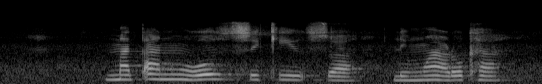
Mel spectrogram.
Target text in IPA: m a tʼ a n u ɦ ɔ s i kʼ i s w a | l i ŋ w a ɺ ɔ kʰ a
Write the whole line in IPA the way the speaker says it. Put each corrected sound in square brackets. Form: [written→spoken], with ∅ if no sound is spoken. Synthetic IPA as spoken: m a tʼ a n u ɦ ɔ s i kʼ i s w a | l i ŋ w a ɺ ɔ kʰ a

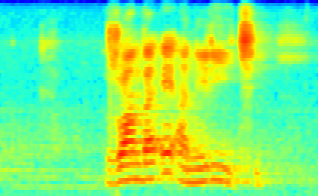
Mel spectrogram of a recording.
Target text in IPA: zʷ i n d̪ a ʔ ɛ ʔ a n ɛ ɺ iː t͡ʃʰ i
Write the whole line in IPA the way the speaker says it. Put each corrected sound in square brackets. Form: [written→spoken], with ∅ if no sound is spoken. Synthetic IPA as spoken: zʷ [i→a] n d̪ a ʔ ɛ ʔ a n [ɛ→i] ɺ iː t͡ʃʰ i

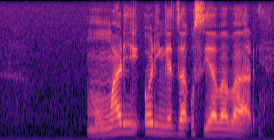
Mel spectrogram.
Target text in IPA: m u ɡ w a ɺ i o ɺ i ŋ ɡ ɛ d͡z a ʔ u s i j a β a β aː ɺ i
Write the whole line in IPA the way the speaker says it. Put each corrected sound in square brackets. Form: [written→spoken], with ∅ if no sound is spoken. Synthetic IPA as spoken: m u [ɡ→ŋ] w a ɺ i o ɺ i ŋ ɡ ɛ d͡z a ʔ u s i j a β a β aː ɺ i

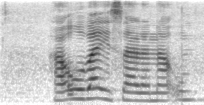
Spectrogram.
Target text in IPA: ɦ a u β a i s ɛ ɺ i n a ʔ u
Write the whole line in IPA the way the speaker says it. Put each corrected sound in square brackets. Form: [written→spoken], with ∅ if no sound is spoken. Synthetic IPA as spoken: ɦ a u β a i s [ɛ→a] ɺ [i→a] n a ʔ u

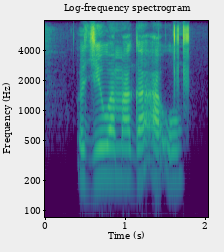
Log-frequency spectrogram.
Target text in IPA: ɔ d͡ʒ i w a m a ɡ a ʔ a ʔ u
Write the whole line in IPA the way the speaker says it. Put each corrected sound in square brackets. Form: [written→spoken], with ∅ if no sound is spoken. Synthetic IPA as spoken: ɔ d͡ʒ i w a m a ɡ a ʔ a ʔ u

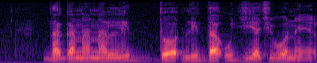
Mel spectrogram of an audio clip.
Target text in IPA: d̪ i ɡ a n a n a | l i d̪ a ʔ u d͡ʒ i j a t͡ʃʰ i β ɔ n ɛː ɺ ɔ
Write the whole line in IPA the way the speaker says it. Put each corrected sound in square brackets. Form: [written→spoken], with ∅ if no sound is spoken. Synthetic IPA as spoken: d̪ [i→a] ɡ a n a n a | l i d̪ a ʔ u d͡ʒ i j a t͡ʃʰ i β ɔ n ɛː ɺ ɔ

